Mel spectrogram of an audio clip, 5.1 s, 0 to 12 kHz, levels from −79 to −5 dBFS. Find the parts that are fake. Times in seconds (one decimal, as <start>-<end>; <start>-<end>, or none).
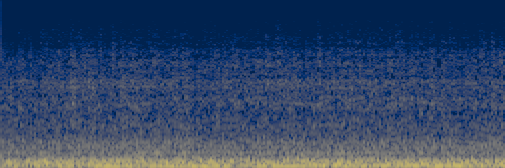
none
